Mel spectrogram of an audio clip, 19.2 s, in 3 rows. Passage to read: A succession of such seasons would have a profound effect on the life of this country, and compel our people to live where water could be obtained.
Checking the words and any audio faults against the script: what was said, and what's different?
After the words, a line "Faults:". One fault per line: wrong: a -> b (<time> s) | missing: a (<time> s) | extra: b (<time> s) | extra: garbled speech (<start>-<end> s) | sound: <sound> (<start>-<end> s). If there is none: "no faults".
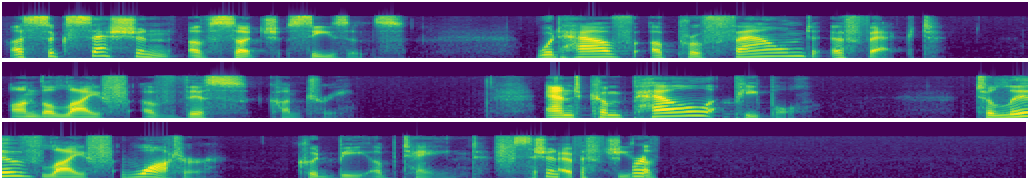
A succession of such seasons would have a profound effect on the life of this country, and compel people to live life water could be obtained. [garbled]
Faults:
missing: our (10.9 s)
wrong: where -> life (13.0 s)
extra: garbled speech (15.9-16.9 s)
